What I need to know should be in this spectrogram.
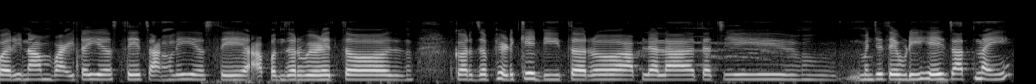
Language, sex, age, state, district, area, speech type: Marathi, female, 30-45, Maharashtra, Nagpur, rural, spontaneous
